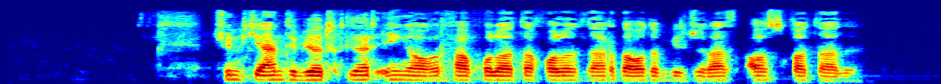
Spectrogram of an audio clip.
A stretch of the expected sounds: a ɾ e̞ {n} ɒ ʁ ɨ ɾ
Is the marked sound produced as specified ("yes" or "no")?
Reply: no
